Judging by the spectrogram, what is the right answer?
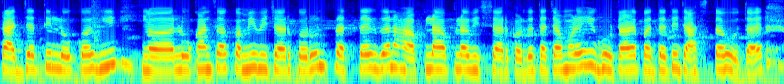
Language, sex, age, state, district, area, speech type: Marathi, female, 18-30, Maharashtra, Solapur, urban, spontaneous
